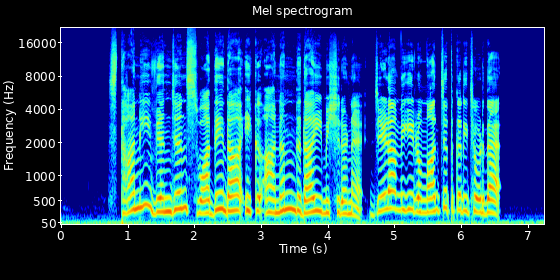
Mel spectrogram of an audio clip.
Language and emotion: Dogri, happy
